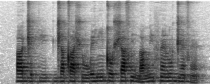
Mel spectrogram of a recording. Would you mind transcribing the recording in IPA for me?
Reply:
a˦ d͡ʒ e˦ k i˦ | d͡ʒ a˦ t a˦ ʃ ũ˧ w e˦ j ĩ˦ t o˦ ʃ a˦ s ĩ˦˨ n a˨˦ n i˦ f ɛ̃˦ l u˦ d͡ʒ ɛ̃˦˨ s ɛ̃˨

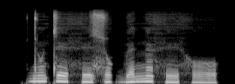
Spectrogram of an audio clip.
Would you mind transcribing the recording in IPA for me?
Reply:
d ũ˦ t e˦˨ h e˨ s o˨ ɡ͡b ɛ˨˦ n ɛ̃˦˨ h e˨ h o˨

